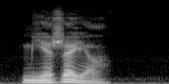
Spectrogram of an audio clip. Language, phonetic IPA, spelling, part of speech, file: Polish, [mʲjɛˈʒɛja], mierzeja, noun, Pl-mierzeja.ogg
